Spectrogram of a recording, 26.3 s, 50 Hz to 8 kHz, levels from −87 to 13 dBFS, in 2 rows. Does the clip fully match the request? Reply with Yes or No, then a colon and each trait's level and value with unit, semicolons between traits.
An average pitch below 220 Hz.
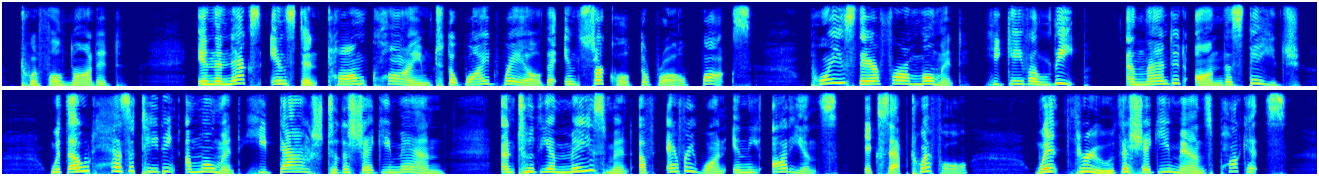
No: very high, 265 Hz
